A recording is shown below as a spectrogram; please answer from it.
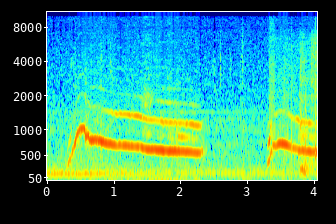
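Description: A cat giving two long, drawn-out meows. The first swoops up and then slowly falls in pitch over about two seconds; the second begins near the end and holds at a steady pitch.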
